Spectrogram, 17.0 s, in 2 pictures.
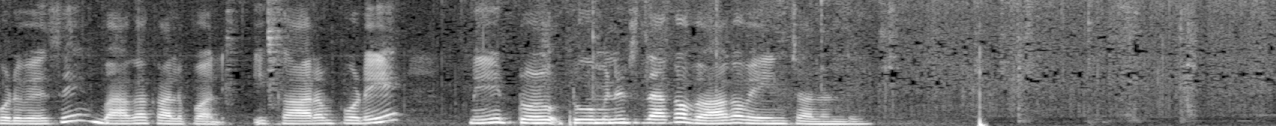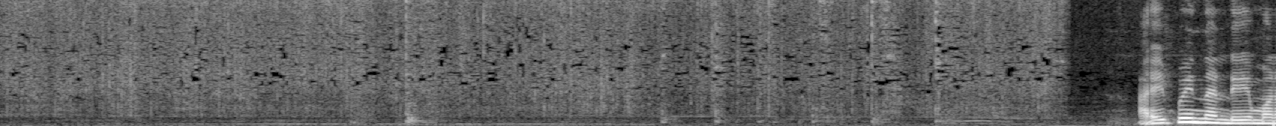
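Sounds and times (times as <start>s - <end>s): egg frying in oil: 1.6s - 15.7s
steel spatula scraping pan: 5.9s - 8.7s, 10.6s - 15.7s.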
